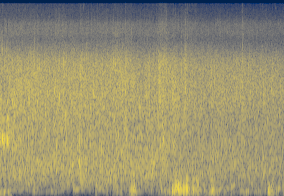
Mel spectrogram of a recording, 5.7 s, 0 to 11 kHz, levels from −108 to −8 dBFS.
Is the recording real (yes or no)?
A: yes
